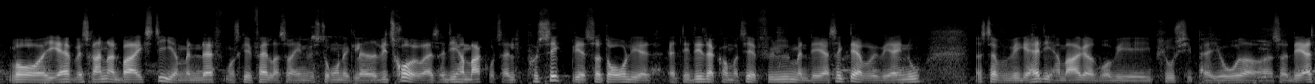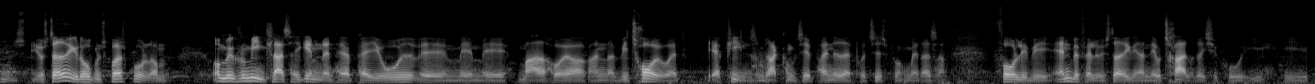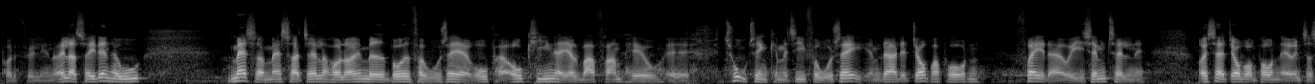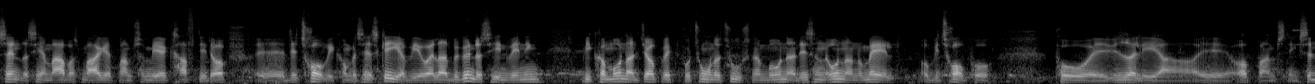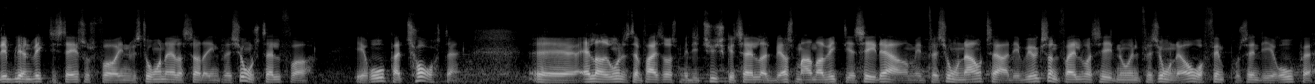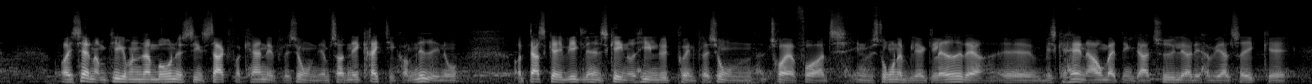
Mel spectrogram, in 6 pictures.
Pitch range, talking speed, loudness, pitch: 100-120 Hz, 245 wpm, -28 LUFS, 110 Hz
